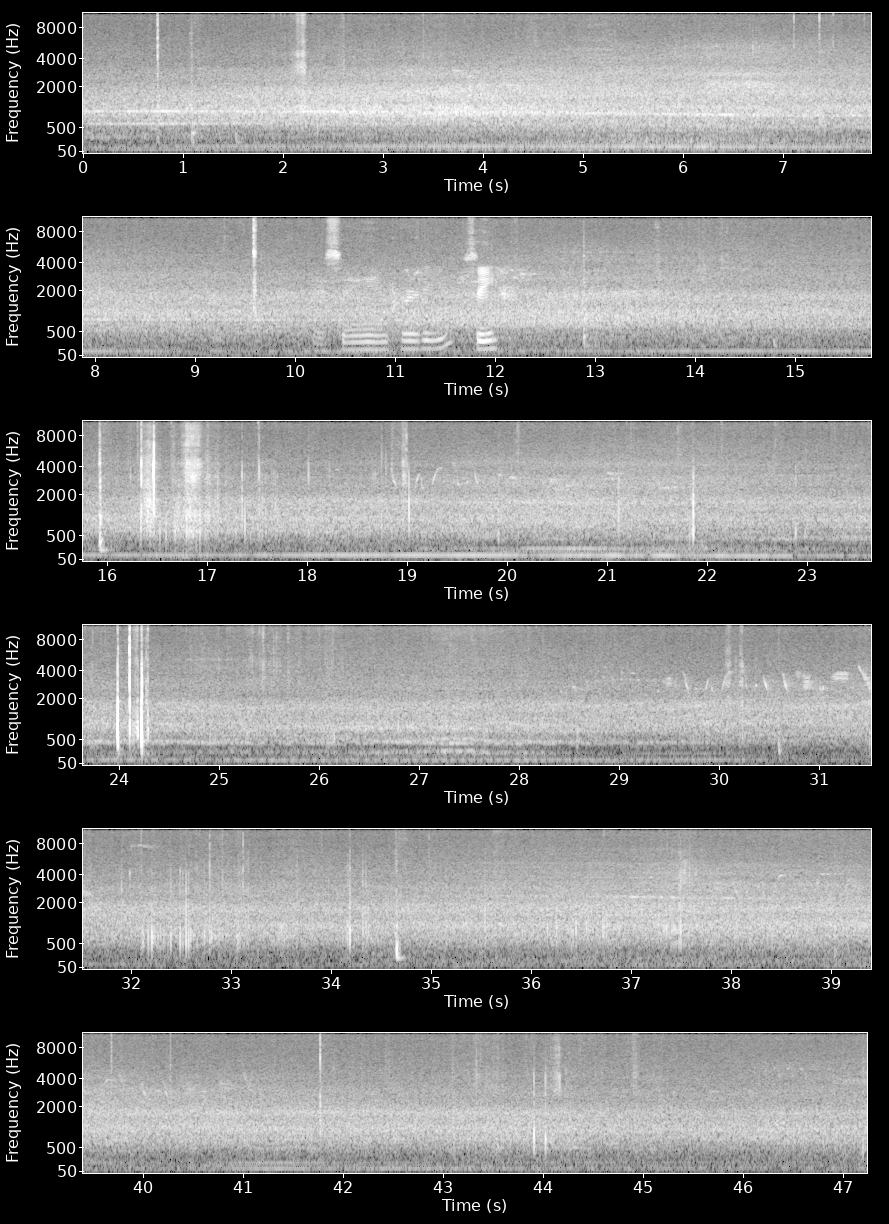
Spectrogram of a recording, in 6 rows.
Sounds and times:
Bee, wasp, etc.: 9.6s - 13.1s, 18.8s - 32.2s.

